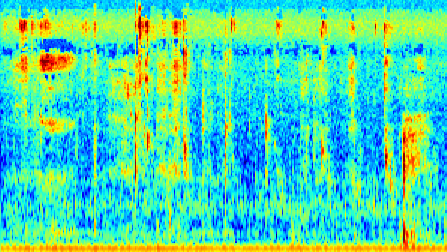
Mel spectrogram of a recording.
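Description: Faint close-up chewing of a bite of barbecue-sauced meat patty: small scattered mouth clicks, with one slightly louder mouth sound about five seconds in.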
